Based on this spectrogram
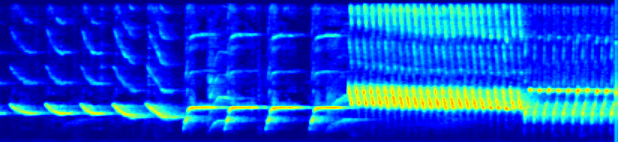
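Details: Canary singing excitedly: repeated short downslurred whistles, then quick upswept notes, then a loud high buzzing trill that drops slightly in pitch and continues.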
